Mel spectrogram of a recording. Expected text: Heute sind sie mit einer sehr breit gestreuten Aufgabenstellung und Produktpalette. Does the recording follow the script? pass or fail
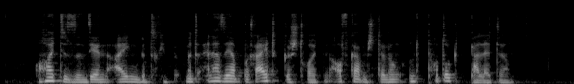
fail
